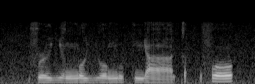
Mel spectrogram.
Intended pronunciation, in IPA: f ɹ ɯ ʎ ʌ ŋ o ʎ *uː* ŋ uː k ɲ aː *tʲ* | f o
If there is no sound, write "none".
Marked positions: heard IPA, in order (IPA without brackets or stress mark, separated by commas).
oː, k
